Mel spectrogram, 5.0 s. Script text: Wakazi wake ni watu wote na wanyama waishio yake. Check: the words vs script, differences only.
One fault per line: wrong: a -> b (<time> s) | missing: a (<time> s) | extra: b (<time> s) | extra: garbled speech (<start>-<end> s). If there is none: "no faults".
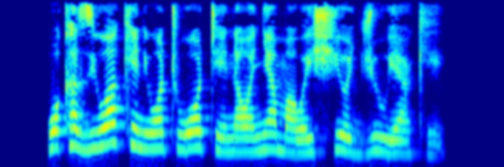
extra: juu (3.5 s)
